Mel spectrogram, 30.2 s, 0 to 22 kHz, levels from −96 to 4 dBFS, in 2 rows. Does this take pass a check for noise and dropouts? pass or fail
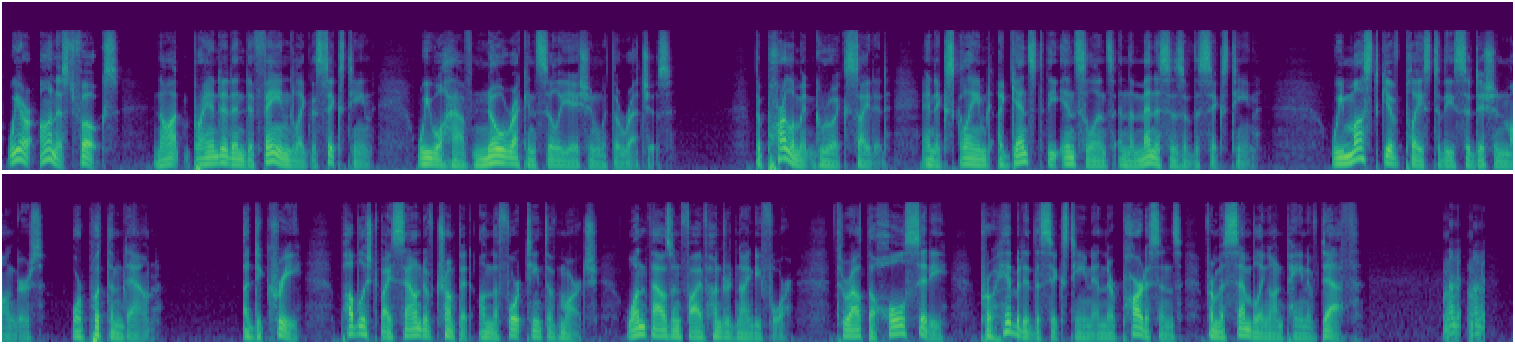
fail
